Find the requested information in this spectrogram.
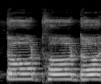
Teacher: ड का उच्चारण स्थान, देखिए ट, ठ, ड जो बोलते हैं मूर्धा, जो हमारा जीव है ना वो मूर्धा में सट रहा है, तो ड का उच्चारण स्थान बोलेगा तो मूर्धा हो जाएगा।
